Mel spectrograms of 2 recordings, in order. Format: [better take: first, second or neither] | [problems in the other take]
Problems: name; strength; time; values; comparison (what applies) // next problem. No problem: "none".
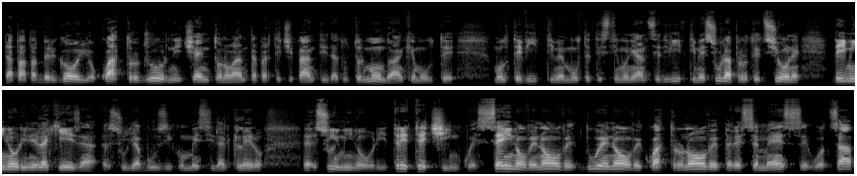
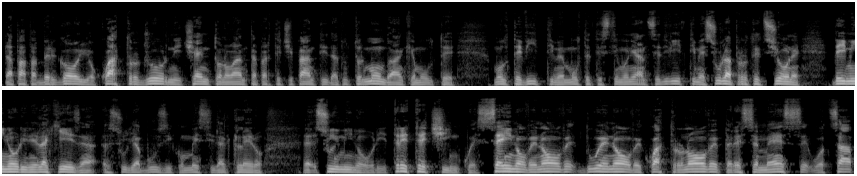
second | thin; very; fading below 350 Hz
